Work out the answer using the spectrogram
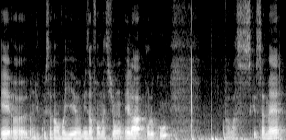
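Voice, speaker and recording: A man's voice: mid-range voice, little pitch movement, moderate pace, gravelly, mellow, dull audio, a little hiss or hum. A man vlogging casually as he tests an app, talking in a chatty way and hesitating with many fillers, recorded on a camera on a tripod. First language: French. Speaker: tech vlogger. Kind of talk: casual tutorial vlog. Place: indoor room with a neon light. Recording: echoey room.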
